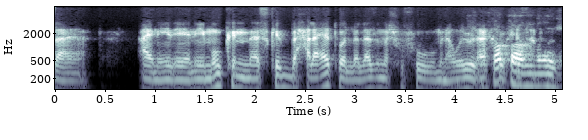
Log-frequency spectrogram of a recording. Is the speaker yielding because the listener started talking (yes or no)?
yes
